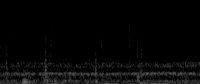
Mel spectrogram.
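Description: Flames crackle in a metal barrel.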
